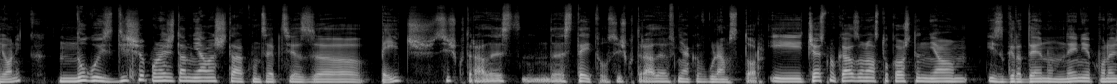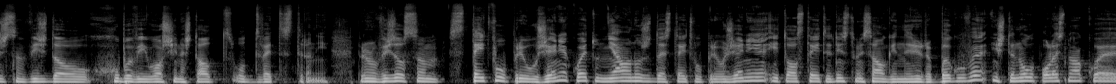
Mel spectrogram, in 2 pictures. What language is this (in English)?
Bulgarian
